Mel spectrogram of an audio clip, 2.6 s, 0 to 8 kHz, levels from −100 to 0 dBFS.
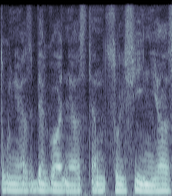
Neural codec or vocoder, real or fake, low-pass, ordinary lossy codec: none; real; 7.2 kHz; MP3, 64 kbps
